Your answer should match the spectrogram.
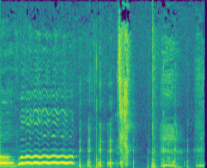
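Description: A woman's singing voice holds the song's final note with a wavering vibrato over a sustained acoustic guitar chord, ending about a second and a half in. Short bursts of laughter and breaths follow.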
